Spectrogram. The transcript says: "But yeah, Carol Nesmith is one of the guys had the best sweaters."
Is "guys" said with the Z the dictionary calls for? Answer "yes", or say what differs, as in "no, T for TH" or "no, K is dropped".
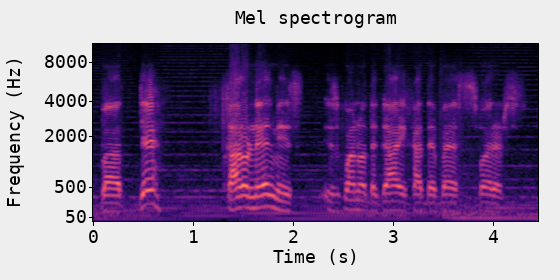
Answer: no, Z is dropped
